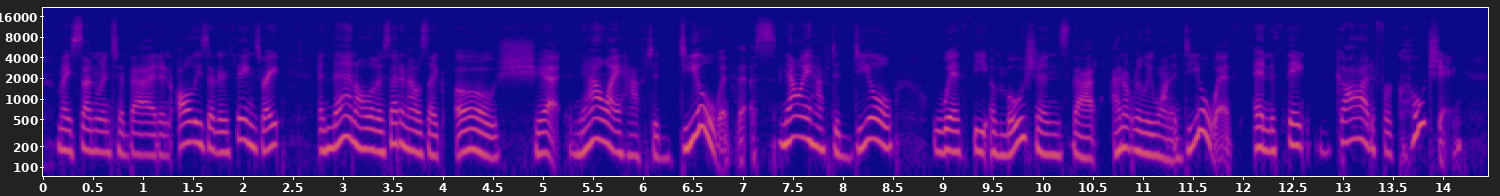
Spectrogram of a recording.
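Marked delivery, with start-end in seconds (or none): none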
